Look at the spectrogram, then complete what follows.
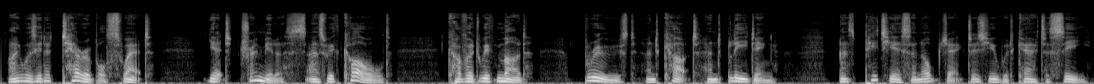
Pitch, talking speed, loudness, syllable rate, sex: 120 Hz, 150 wpm, -18 LUFS, 4.7 syllables/s, male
